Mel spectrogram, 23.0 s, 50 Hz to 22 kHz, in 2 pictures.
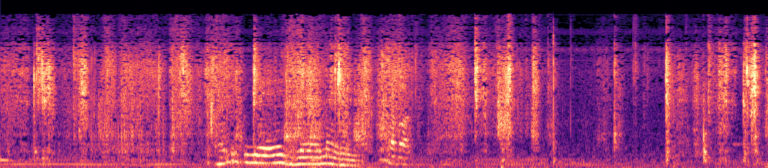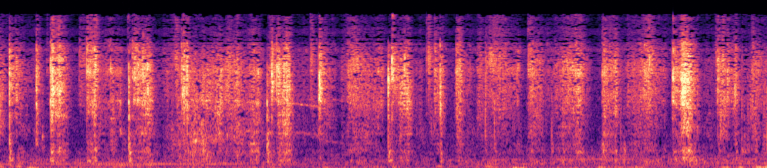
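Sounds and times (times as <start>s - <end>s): crackers frying: 0.0s - 23.0s
metal spatula scraping a wok: 0.0s - 23.0s.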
